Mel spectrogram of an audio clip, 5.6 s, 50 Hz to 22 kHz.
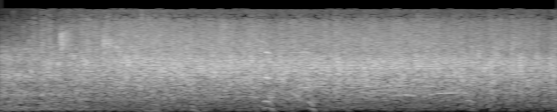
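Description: A steady round of audience applause for a contestant who went for 49 seconds, dense clapping from many hands holding an even, loud level throughout without fading, with no voices standing out above it.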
